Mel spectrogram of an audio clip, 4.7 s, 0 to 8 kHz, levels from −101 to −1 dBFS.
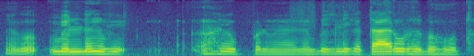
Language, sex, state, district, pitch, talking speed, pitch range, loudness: Hindi, male, Bihar, Vaishali, 130 Hz, 150 wpm, 120-130 Hz, -18 LUFS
